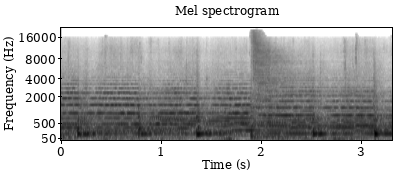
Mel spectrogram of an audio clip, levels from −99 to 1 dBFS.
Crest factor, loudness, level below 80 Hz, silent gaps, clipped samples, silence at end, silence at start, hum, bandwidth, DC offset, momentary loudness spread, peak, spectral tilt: 16 dB; -16 LUFS; -36 dBFS; none; under 0.1%; 0 s; 0 s; none; 19 kHz; under 0.1%; 3 LU; 0 dBFS; -7 dB/octave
